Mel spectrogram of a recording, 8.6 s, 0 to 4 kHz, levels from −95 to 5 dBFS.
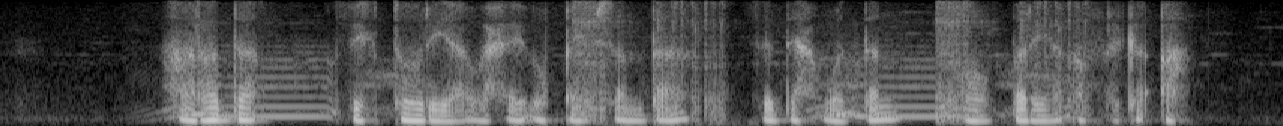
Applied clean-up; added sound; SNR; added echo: none; Fart + Livestock, farm animals, working animals; 11 dB; none.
